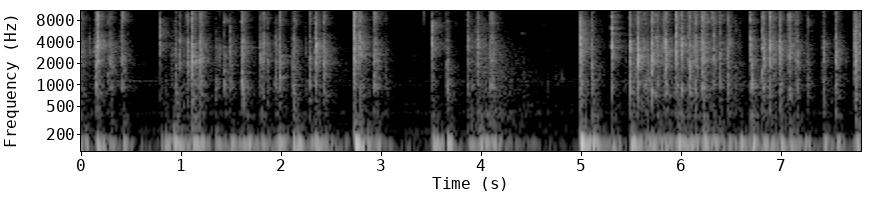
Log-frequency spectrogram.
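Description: Both hands tap with their fingertips on the plastic keys of a black plastic membrane computer keyboard with a hollow body resting on a desk. The typing comes in rapid bursts of dull, low clacks with bright clicky edges, separated by short pauses. Two heavier thumps stand out as new bursts begin.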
